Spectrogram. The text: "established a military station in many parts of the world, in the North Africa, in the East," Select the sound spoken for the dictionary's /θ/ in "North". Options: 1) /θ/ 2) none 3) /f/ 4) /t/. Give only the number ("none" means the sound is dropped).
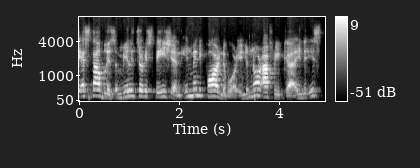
4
